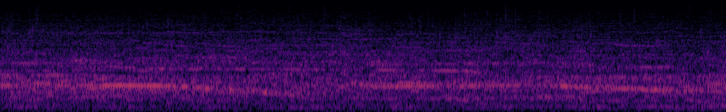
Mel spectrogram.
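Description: A college baseball crowd of Alabama State fans cheers steadily after a two-run home run cuts the Crimson Tide's lead in an NCAA Championship game, a sustained roar of voices lasting throughout.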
